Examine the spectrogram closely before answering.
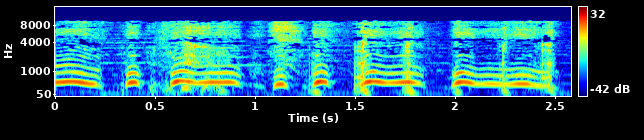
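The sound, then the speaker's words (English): A person's voice mimics an owl, giving a quick run of wavering hoots in close succession, loud, with no other talking. “doing an owl impression for 20 minutes.”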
